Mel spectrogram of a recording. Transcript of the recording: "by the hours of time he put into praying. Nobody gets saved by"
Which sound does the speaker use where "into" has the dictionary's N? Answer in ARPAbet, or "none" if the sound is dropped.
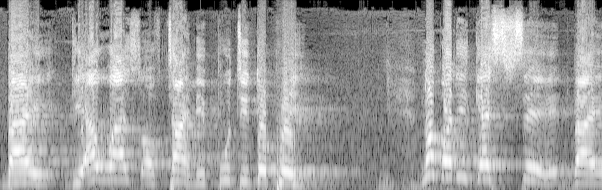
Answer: N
